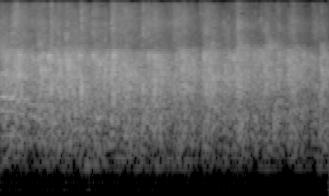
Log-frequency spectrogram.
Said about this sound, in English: so let's just give him a big round of applause and thank him for all his association.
